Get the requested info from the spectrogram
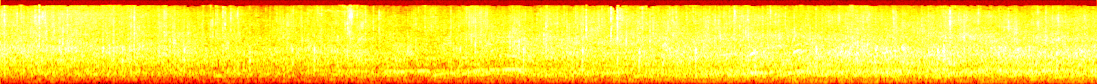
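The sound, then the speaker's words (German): An audience at a live comedy show claps steadily for several seconds after being asked for single claps as feedback, a dense, even patter of many hands at moderate loudness with no one speaking. “Ja, wir machen jetzt ein bisschen Feedback mit Einzelklatschern.”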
